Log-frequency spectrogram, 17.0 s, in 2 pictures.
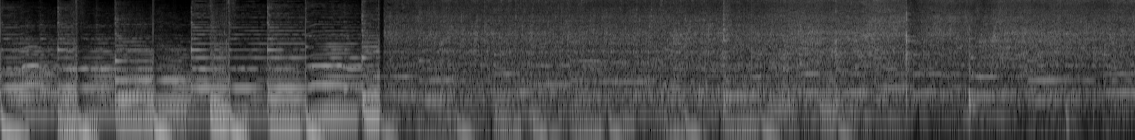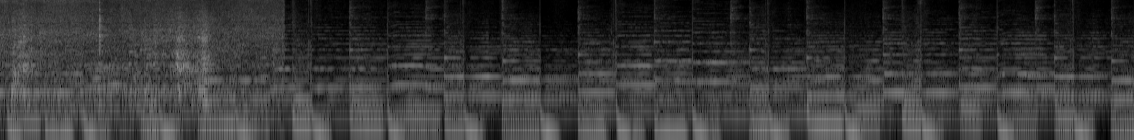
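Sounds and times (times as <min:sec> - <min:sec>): meat sizzling in a pot: 0:02.9 - 0:10.7
metal ladle stirring: 0:04.9 - 0:10.7
ladle clinking against pot: 0:08.6 - 0:10.3.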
